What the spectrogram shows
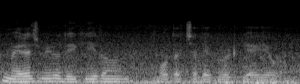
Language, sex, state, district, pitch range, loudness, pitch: Hindi, male, Uttar Pradesh, Ghazipur, 110-130 Hz, -23 LUFS, 120 Hz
